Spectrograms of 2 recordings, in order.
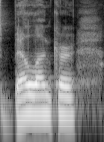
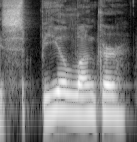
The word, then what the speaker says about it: spelunker: Although, to be honest with you, I've been using this word actually mispronounced for a number of years. It's spelunker. I always used to say spielunker, but either way, it sounds like it shouldn't be a cave person.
